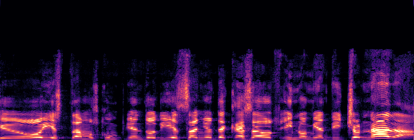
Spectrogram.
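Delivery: high-pitched, hurt, wounded, scolding complaint.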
